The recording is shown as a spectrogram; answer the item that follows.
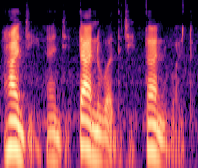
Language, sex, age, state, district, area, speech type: Punjabi, female, 45-60, Punjab, Ludhiana, urban, spontaneous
